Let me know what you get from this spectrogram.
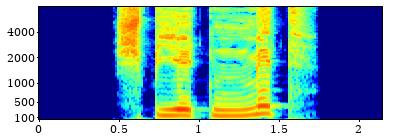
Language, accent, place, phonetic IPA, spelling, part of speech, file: German, Germany, Berlin, [ˌʃpiːltn̩ ˈmɪt], spielten mit, verb, De-spielten mit.ogg
- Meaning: inflection of mitspielen: 1. first/third-person plural preterite 2. first/third-person plural subjunctive II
